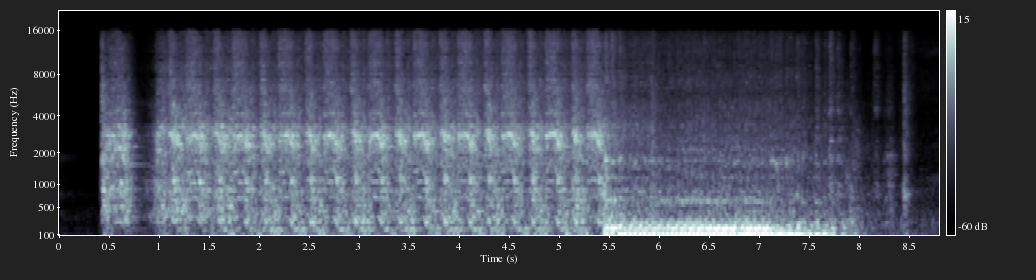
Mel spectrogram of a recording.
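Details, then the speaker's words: 2005 Harley-Davidson Road King, carbureted, first start in a year with a battery fitted, choke pulled; short crank, catches fast, loping choked idle swelling louder; healthy cold start. "all right so this is old carbureted bike i'm gonna reach down here and pull the choke out"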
